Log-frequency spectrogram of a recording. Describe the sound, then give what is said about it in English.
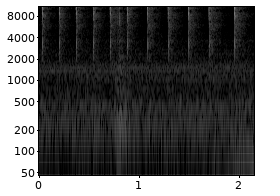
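Soft, steady ticking from a medical treatment probe used on the prostate area: about eleven crisp, high clicks evenly spaced in quick succession, quiet throughout with no voices over it. “So how the prostate will do, you can hear the sound of it. See? It's like a tick, tick, tick. Very, very low sound.”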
